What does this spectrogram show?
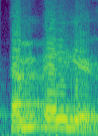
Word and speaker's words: MLA: Here we observe MLA starts with M. We think it is a consonant letter, but when we pronounce it, it starts with a vowel sound.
